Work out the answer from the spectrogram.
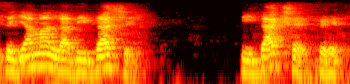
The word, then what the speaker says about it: Didache: Didache se pronuncia así con la J egipcia, con la J griega, y este libro es la enseñanza de los 12 apóstoles.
